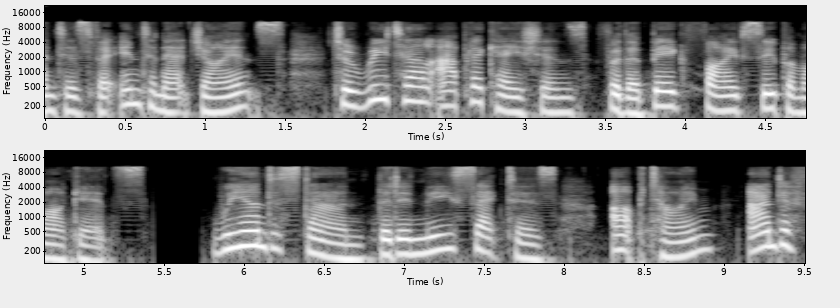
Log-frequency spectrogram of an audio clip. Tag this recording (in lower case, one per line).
speech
